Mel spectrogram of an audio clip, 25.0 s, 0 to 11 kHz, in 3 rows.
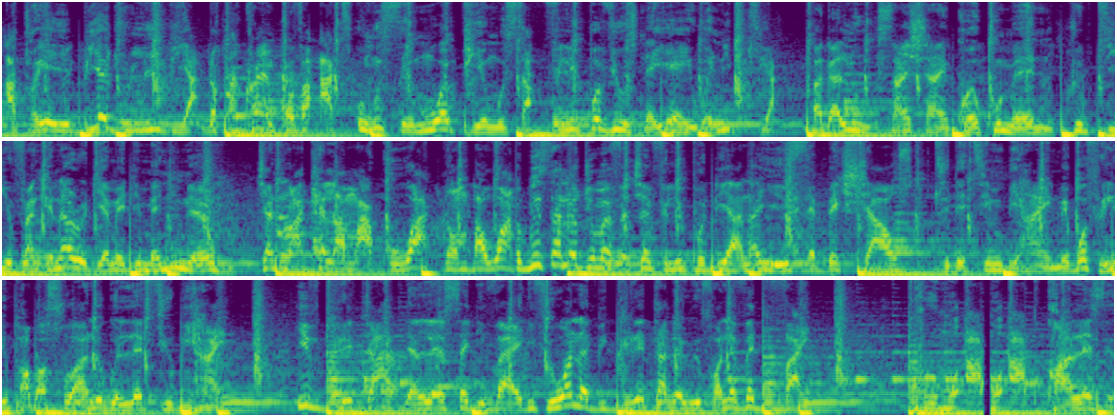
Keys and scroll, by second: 9.9 ctrl+t, 24.4 Return.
